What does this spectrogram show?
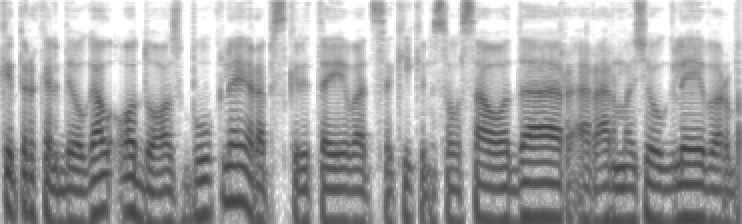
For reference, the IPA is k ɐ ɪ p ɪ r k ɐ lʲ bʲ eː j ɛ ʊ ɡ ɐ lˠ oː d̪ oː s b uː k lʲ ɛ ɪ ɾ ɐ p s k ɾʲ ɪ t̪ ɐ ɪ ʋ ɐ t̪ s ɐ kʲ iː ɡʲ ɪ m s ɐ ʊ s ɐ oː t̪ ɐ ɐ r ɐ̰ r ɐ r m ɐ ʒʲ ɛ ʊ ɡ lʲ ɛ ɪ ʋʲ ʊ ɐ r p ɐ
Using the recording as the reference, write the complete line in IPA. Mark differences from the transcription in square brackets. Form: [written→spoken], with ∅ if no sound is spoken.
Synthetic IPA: k ɐ ɪ p ɪ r k ɐ lʲ bʲ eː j ɛ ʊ ɡ ɐ lˠ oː d̪ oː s b uː k lʲ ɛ ɪ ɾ ɐ p s k ɾʲ ɪ t̪ ɐ ɪ ʋ ɐ t̪ s ɐ kʲ iː [ɡʲ→kʲ] ɪ m s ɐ ʊ s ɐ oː [t̪→d̪] ɐ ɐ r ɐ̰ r ɐ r m ɐ ʒʲ ɛ ʊ ɡ lʲ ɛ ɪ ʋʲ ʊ ɐ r [p→b] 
